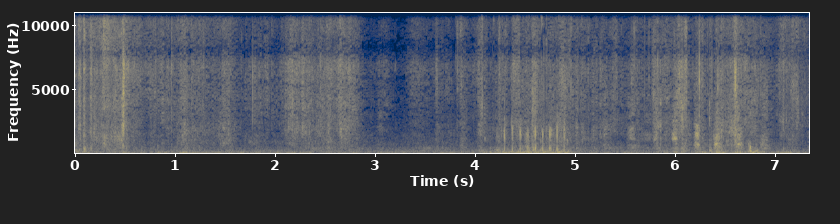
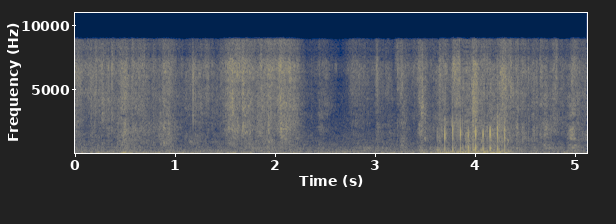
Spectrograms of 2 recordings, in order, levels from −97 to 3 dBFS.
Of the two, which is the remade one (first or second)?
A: second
